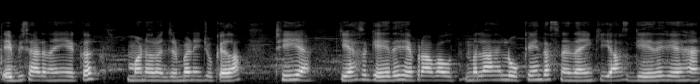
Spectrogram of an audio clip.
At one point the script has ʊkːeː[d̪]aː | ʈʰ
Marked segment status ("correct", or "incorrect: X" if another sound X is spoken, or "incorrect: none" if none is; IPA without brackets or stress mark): correct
